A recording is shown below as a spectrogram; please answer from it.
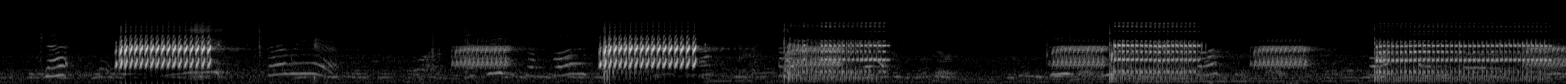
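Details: A frog with an inflating throat bubble gives loud, nasal croaks in short bursts, spaced irregularly a second or two apart.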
